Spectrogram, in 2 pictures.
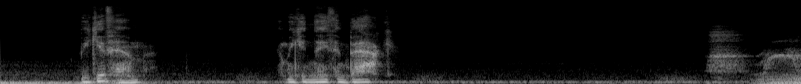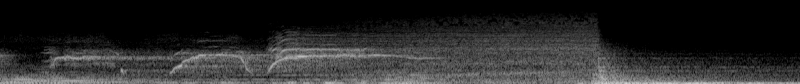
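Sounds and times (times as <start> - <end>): low rumble: 0.0 - 2.9, 4.0 - 16.0.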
